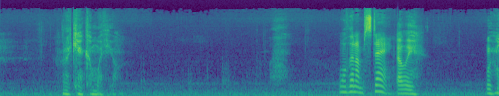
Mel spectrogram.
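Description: A girl speaks pleadingly.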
